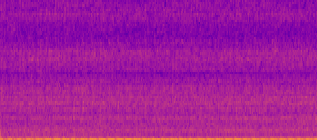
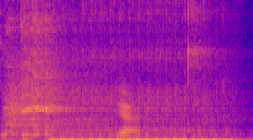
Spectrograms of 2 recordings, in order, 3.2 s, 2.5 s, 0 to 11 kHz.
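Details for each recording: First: Honda 500 ATV with a sticking carburetor throttle: it revs and holds high instead of settling back to idle, with a lumpy pulsing drone before cutting off. The throttle sometimes sticks and gets away; a new carburetor is needed. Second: Honda 500 ATV restarting on a low, charging battery; a brief starter whir, then it catches cleanly and settles into a firm, steady low idle, a normal healthy start.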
